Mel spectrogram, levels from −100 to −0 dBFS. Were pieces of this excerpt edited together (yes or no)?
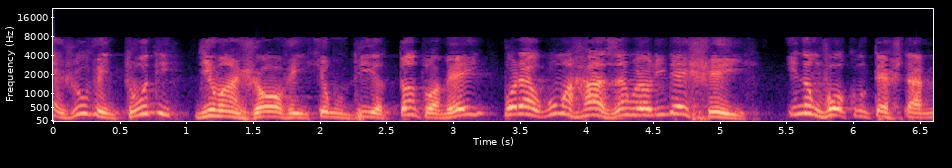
yes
